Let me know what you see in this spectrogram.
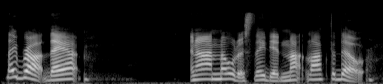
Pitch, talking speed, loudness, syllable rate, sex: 215 Hz, 190 wpm, -18 LUFS, 5.6 syllables/s, female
